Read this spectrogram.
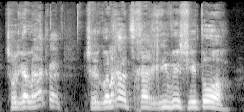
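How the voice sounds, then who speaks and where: A man's voice: high voice, steady tone, rapid-fire, darkish tone, slightly rough. A man with a Marseille French accent, talking in casual slangy chat and teasing a friend with mock warnings. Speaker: vlogger.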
